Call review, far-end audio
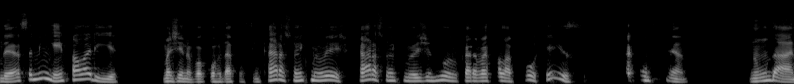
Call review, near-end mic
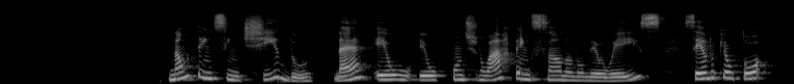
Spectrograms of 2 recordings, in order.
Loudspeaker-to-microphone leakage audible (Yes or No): No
